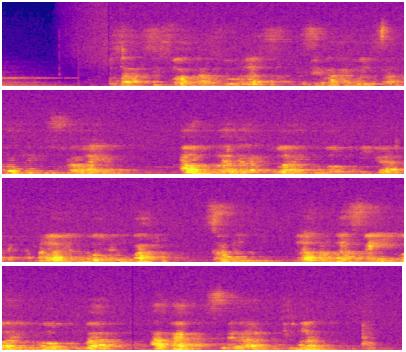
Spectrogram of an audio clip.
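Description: A young woman speaks calmly into a microphone, heard through loudspeakers.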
